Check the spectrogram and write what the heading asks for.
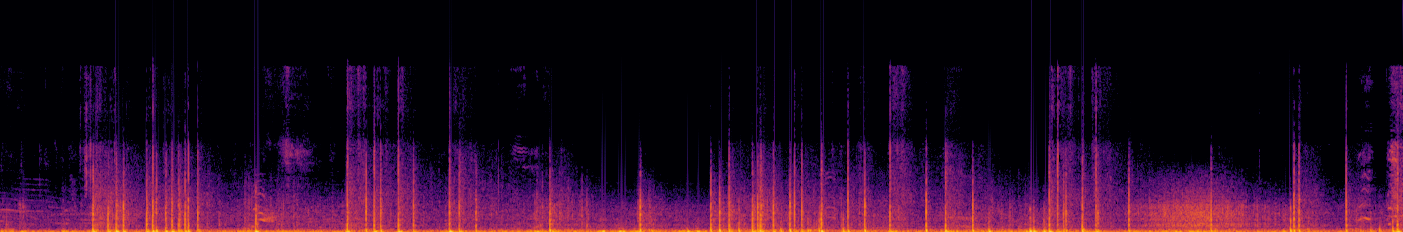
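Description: Fireworks display: aerial shells bursting in a rapid, dense string of bangs, with a brief hissing burst near the end.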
